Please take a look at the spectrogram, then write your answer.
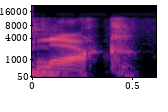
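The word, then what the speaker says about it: Glück: So I can't pronounce Louise Gluck. I don't know how to pronounce this. Louise Glock. – Glock. Louise like Glock. Like the weapon.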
